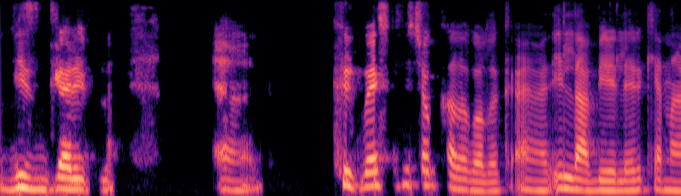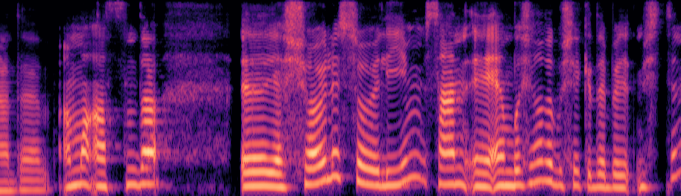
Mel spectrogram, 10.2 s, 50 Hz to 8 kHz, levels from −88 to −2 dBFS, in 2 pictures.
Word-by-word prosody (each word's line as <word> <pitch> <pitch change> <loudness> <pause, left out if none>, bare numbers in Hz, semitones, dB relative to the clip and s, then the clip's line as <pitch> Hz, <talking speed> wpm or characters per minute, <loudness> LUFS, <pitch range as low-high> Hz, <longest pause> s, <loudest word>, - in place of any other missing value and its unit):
Biz 160 -1 +2
garip 160 -2 +4
mi? - - -8 0.8
Evet. - - -5 0.6
45 205 -1 +2
kişi 230 0 -7
çok 215 -1 -3
kalabalık. 140 -7 -3
Evet, 140 -1 -5
illa 155 -5 +1
birileri 145 +1 -3
kenarda 150 0 -6
ama 225 +3 +1
aslında, 230 +4 +3 0.6
ııı, 210 - +6
ya 200 -1 +5
şöyle 250 - +3
söyleyeyim; 270 0 -1
sen, 235 -3 +3
eee, 200 - -7
en 215 +2 +4
başında 260 +6 -2
da 275 - 0
bu - - -6
şekilde 195 -3 -4
belirtmiştin. 190 - -5
200 Hz, 155 wpm, -21 LUFS, 155-230 Hz, 0.8 s, ııı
